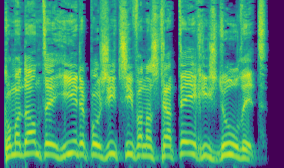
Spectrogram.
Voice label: Speech Quick Commands Enemy Ship, NL; World Of Warships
